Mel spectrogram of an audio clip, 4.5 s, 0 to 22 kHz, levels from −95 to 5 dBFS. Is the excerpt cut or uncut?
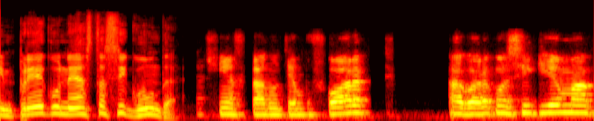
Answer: uncut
